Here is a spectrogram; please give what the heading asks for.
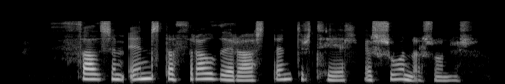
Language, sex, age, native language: Icelandic, female, 15, Icelandic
